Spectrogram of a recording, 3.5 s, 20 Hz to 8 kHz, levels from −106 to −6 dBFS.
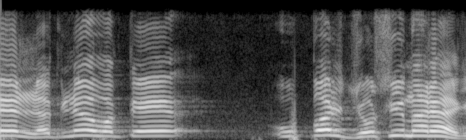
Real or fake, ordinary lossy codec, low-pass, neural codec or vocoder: real; none; 7.2 kHz; none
